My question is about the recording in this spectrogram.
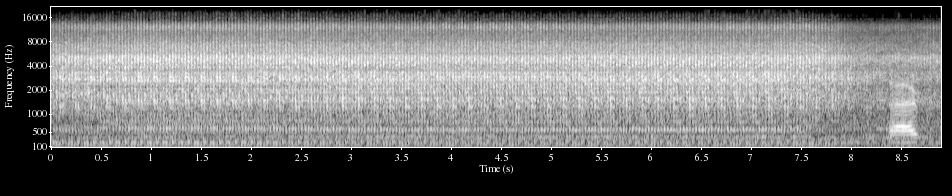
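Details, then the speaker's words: Land Rover Defender Td5 110 with GTB450 turbo, idling on its original injectors as baseline before fitting reconditioned injectors; steady even diesel idle with light regular clatter, no over-fuel knocking; normal idle. "I mean, to me, everything sounds good with that."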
